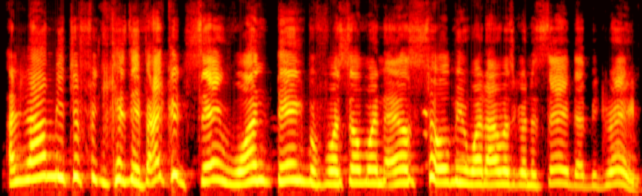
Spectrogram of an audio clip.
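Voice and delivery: politely fed up with interruptions; exasperated. Real, not acted.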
